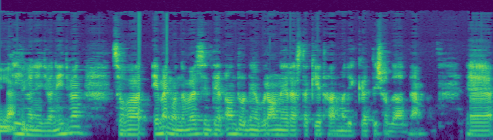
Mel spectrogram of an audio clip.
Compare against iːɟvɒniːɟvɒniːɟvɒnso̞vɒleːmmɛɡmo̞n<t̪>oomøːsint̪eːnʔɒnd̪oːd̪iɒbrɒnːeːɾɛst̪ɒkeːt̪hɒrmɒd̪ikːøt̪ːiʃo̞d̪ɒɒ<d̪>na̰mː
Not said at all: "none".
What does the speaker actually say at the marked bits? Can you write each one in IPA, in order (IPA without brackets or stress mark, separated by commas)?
d̪, d̪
